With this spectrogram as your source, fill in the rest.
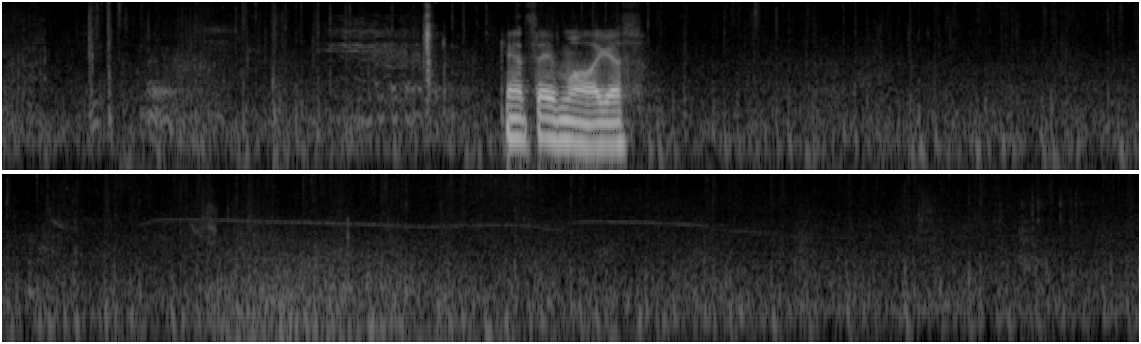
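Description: A horse in the video game Ghost of Tsushima: a short, loud burst of hoof clatter and a brief whinny over soft outdoor ambience, with someone talking before and after.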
